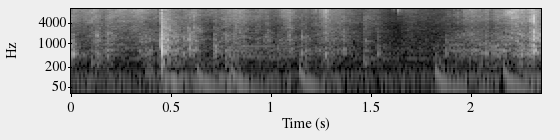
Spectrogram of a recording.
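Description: A small cardboard package being handled as it is opened, with light rustling and a sharp click about half a second in.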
